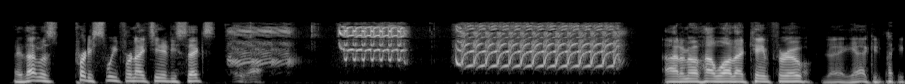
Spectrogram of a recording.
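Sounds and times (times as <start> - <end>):
speech: 0.1 - 2.6, 6.6 - 9.0
battery-powered transforming robot toy electronic sound effects: 2.3 - 6.3.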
